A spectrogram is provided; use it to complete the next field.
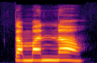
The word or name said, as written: tamanna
